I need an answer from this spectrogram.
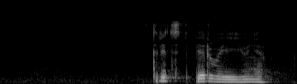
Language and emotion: Russian, neutral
